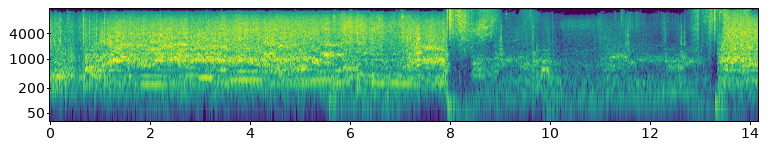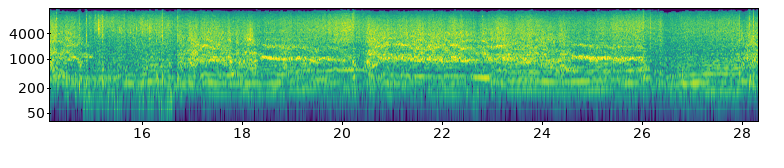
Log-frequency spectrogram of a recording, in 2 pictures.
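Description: A race car engine roars loudly, rising and falling in pitch as it shifts gears.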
